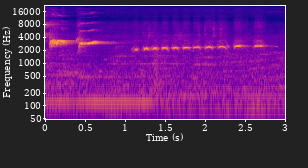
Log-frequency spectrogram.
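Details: Young orange-headed thrush practising pelong: two drawn-out whistles sliding slightly downward, followed by a quick run of about a dozen short, evenly repeated whistled notes.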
